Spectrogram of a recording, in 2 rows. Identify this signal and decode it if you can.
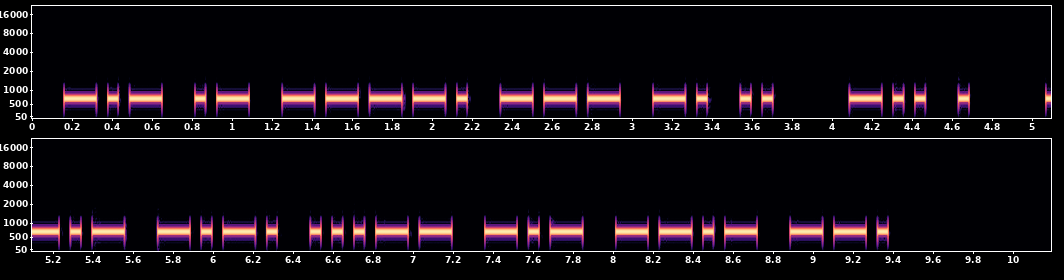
Morse code, heard as a keyed tone, about 22 wpm, 700 Hz. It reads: KA9ONI DE KC3KQG
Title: USA Callsign DE Callsign - 6 Characters - 22wpm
